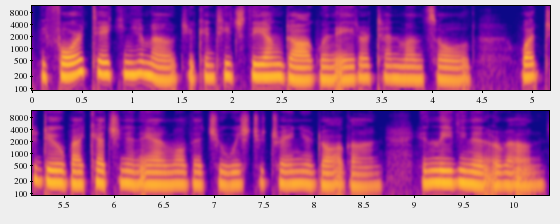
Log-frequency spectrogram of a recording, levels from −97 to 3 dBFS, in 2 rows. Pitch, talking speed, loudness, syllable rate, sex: 185 Hz, 205 wpm, -19 LUFS, 4.6 syllables/s, female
